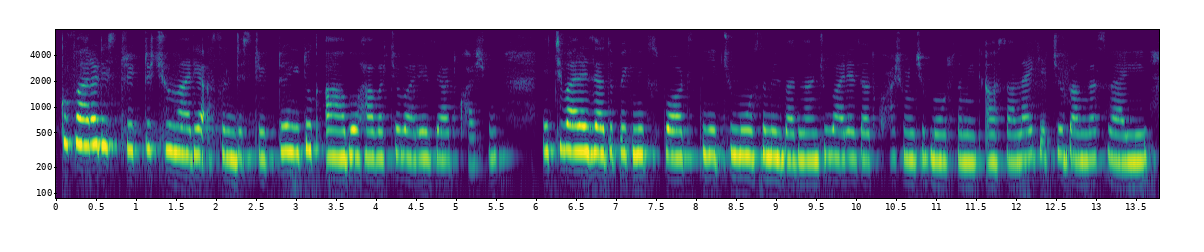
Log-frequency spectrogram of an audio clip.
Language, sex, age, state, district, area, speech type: Kashmiri, female, 45-60, Jammu and Kashmir, Kupwara, rural, spontaneous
